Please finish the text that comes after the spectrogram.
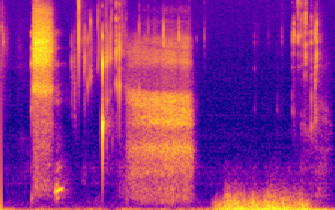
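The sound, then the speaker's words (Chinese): Wet mouth sounds with a few sharp crunches and bites on ice cubes, then a longer stretch of dense, grainy crunching and chewing that grows louder toward the end. No one speaks. “冰块好像换的差不多了。”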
